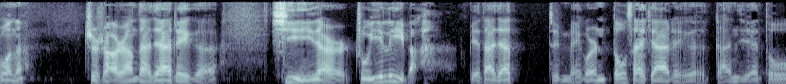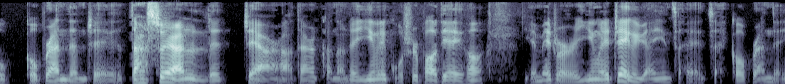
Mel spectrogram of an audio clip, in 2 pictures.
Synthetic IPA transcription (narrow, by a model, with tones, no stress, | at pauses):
ʂwɔ˥nə˨ | ʈ͡ʂɻ̩˥˩ʂɑ˨˩ʊɻɑ˥˧ŋt̪a˥˩t͡ɕja˥ʈ͡ʂɤ˥˩ɡə˩ɕi˥˧˩i˧˥t̪jə̰˞˨˩˦ʈ͡ʂu˥˧i˥˧li˥˩bɐ̰˩pjɛ˧˥t̪a˥˧˩t͡ɕja˥ | t̪we˥˩ɪme˨˩ɪkwɔ˧˥ɻə˧˥nt̪o˥ʊt͡sa˥˩ɪt͡ɕja˥ʈ͡ʂɤ̰˥˩ɡə̰˩ka˧˥nt͡ɕjɛ˧˥t̪o˥ʊko˥ʊpɹa˧˥nd̪ə˨˩nʈ͡ʂḛ˥˩ɡə̰˩t̪a˥˧nʂɻ̩˥˩swe˥ɪɻa˧˥n˧ | ʈ͡ʂe˥˧jɑ̰˥˨˩xa̰˧t̪a˥˧nʂɻ̩˥˩kʰɤ˨˩nɤ̰˧˥ŋʈ͡ʂɤ˥˩i˥nwe˥˧ɪku˨˩ʂɻ̩˥˧pɑ˥˧ʊt̪jɛ˥˩i˨˩xo˥˩ʊjɛ̰˨˩me˧˥ɪʈ͡ʂwə̰˞˨˩˧i˥nwe˥˧ɪʈ͡ʂɤ˥˩ɡə˩ɥɛ˧˥ni˥nt͡sa˥˧ɪt͡sa˥˩ɪko˥ʊpɹa˥nd̪ə̰˨˩˦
